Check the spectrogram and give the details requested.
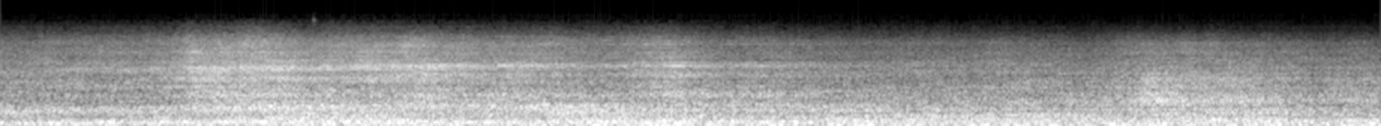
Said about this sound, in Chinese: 等一下哦，等这个飞机走。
